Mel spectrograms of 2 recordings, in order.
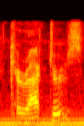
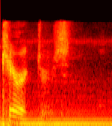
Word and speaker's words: characters: word characters okay so the accent goes at the very beginning so instead of saying characters it's characters okay characters good One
